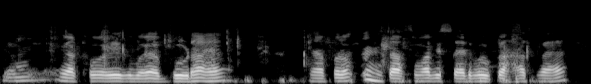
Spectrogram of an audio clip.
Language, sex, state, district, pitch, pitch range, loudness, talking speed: Hindi, male, Bihar, Supaul, 150 Hz, 140-165 Hz, -16 LUFS, 150 wpm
